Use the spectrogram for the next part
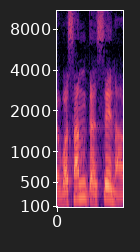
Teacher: दोनों में देखेंगे दंत्य स है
